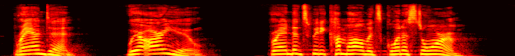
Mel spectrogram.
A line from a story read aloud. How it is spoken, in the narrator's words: called out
